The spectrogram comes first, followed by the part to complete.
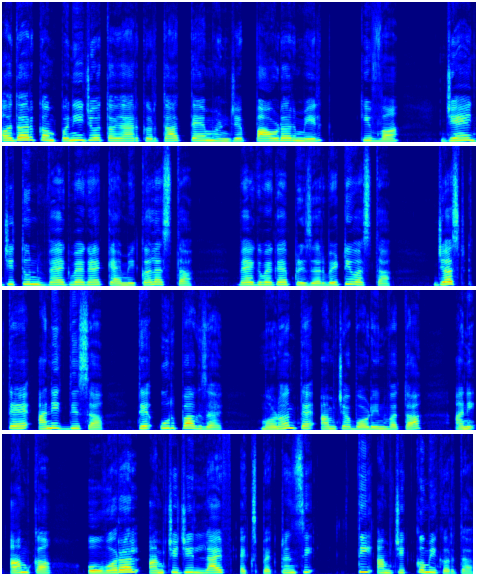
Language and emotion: Goan Konkani, neutral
